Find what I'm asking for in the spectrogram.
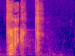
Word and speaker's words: Crack: È Giorgio Ghibaudo della redazione di una rivista nuova, nuovissima, che vede l'aria, vede la luce oggi e si chiama Rivista Crack. Ho detto bene? – Sì, esattamente.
